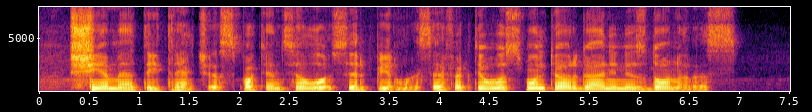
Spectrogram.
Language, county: Lithuanian, Panevėžys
